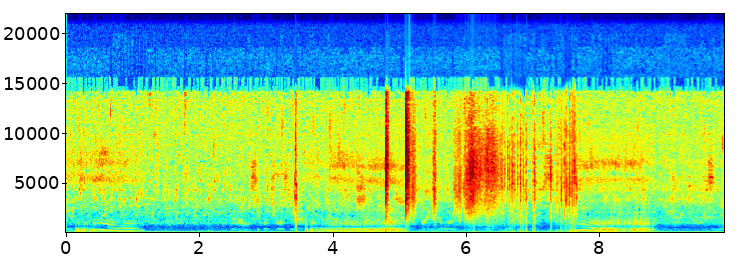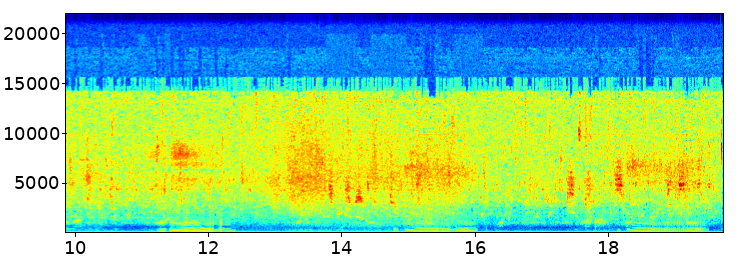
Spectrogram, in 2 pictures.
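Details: Male house cat fast asleep at night on a futon, snoring with a rumbling 'goo goo' in soft breathy bursts about every three seconds, over a steady hum from a goldfish tank filter's flowing water and a television in the background.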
